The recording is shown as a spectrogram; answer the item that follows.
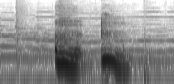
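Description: Two short throat-clearing coughs come in quick succession. Both are voiced and fairly loud over a low, steady background hum.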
